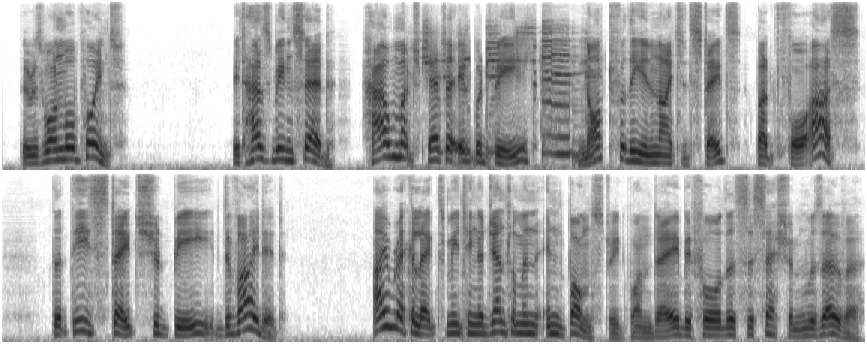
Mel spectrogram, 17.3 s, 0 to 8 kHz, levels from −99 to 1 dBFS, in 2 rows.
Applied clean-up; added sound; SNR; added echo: neural diffusion model UNIVERSE++.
